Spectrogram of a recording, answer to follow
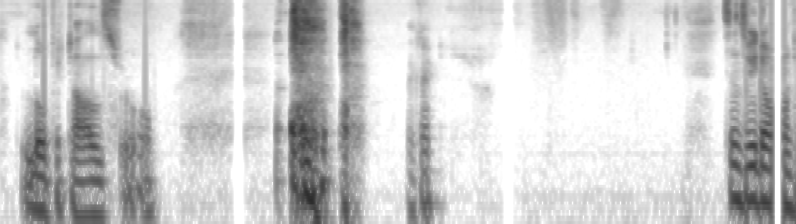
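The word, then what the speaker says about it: L'Hôpital: this under the name l hospital's rule though the guy was french so it's pronounced in my horrible imitation of how it should be pronounced it's pronounced l'hopital's rule okay since we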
